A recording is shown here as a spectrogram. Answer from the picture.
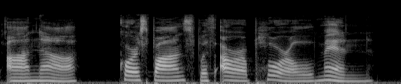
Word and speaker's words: Ana: The word ana pronounced broadly ana corresponds with our plural men.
